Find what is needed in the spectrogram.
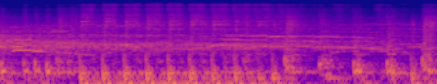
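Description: Live band playing: an electric guitar line with slow sliding pitches over a steady drum kit beat and bass.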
